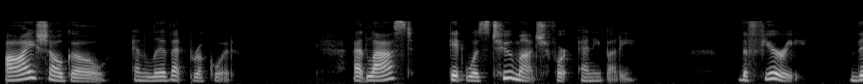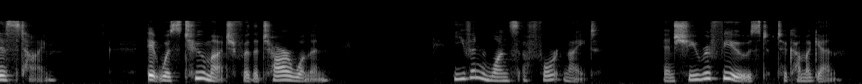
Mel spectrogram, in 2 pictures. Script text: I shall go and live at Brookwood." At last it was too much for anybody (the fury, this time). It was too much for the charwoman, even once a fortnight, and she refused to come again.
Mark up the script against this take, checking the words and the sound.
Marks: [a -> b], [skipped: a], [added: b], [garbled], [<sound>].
I shall go and live at Brookwood." At last it was too much for anybody (the fury, this time). It was too much for the charwoman, even once a fortnight, and she refused to come again.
